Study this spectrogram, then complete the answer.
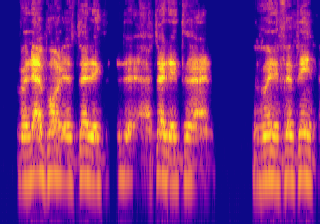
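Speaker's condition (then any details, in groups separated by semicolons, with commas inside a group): ALS/MND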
